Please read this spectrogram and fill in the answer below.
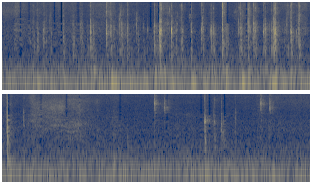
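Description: Computer keyboard typing: a quick run of key clicks for about two and a half seconds, then a single click near the end, over a steady low hum.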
